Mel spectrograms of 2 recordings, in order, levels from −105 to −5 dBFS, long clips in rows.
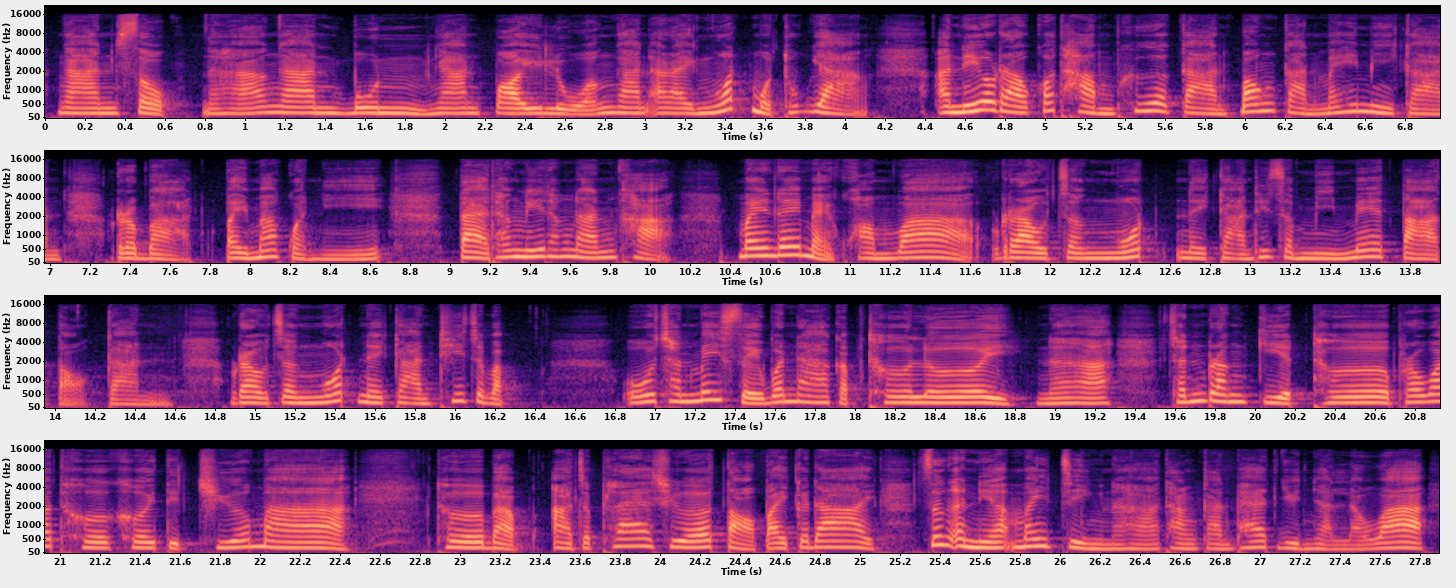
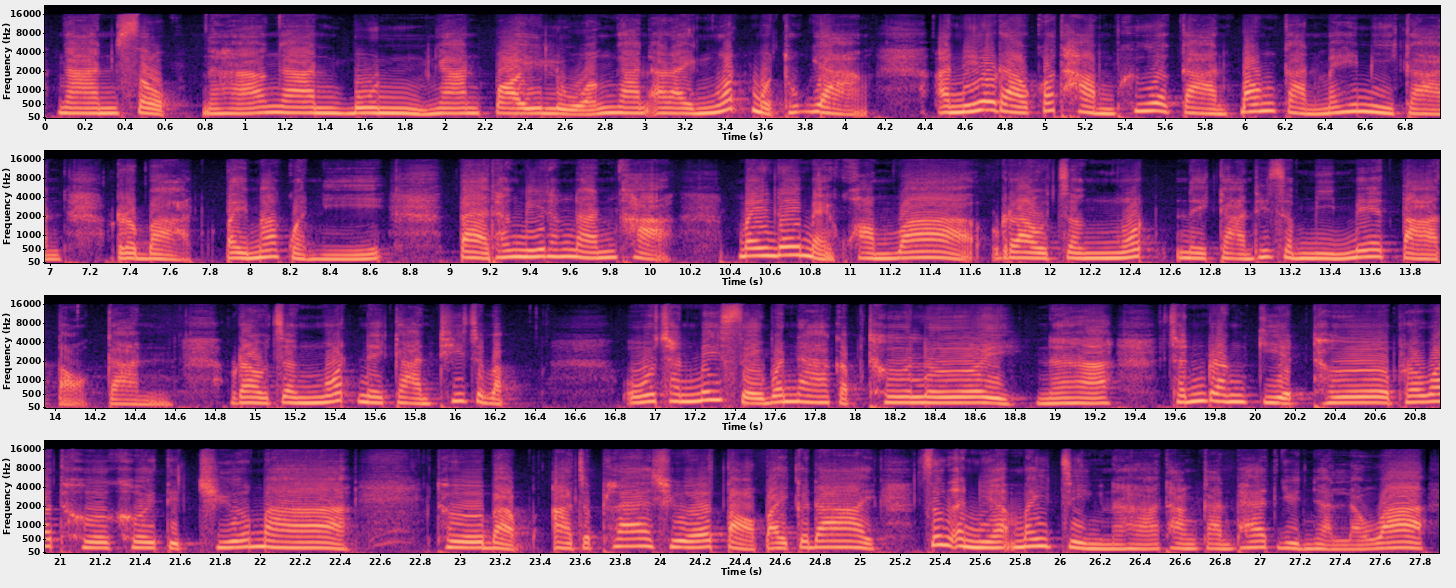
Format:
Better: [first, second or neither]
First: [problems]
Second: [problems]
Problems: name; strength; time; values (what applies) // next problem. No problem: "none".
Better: first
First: none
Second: distortion; slight; 10 dB below the speech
